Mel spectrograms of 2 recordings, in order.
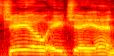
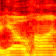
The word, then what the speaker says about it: Johan: Johan yeah no I I thought they pronounced it Jonah but it's j-o-h-a-n is that not Johan it's I guess it is but they pronounced it Jonah you heard it with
